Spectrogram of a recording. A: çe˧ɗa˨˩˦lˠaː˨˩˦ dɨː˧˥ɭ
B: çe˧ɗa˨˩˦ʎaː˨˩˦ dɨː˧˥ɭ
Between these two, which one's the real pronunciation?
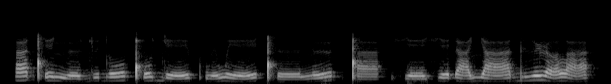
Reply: B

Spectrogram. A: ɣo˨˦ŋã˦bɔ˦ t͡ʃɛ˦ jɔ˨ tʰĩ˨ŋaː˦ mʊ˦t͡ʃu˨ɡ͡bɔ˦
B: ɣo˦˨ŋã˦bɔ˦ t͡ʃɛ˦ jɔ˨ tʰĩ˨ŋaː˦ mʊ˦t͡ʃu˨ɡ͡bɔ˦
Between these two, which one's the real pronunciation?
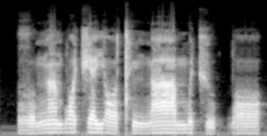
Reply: A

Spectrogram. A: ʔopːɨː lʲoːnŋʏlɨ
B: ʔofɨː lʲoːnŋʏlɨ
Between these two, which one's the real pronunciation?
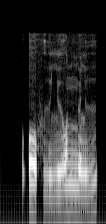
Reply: B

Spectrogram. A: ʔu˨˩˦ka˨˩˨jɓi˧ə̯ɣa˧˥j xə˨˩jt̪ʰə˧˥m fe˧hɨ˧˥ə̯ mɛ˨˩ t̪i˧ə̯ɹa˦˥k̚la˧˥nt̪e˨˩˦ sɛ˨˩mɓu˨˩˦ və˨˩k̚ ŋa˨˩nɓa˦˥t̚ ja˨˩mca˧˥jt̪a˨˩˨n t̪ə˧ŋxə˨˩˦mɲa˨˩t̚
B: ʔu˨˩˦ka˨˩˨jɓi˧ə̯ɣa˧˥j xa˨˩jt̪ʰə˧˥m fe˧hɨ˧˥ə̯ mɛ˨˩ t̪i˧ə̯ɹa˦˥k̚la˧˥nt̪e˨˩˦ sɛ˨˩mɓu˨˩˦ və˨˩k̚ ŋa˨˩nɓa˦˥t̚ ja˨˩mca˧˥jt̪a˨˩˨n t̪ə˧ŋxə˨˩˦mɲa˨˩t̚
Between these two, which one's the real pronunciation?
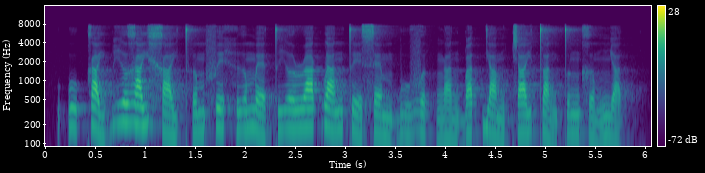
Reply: B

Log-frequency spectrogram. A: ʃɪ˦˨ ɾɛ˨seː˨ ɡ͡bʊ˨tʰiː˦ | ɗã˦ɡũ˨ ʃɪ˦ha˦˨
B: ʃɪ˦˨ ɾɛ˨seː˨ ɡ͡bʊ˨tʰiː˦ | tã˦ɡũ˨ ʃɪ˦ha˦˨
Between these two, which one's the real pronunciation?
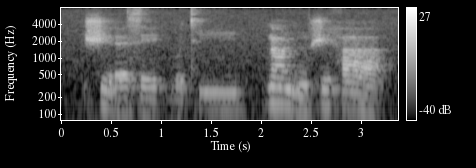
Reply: A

